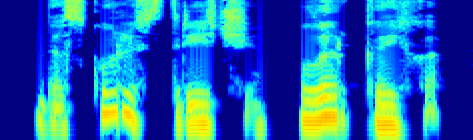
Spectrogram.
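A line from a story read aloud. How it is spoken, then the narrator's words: Whispered farewell. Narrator (Russian): шепнула напоследок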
